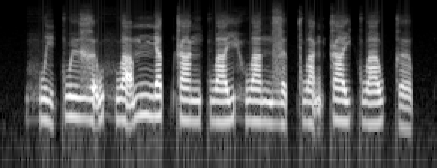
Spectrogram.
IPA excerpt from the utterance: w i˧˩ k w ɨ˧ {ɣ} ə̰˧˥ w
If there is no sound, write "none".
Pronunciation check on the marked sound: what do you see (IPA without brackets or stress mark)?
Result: ɣ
